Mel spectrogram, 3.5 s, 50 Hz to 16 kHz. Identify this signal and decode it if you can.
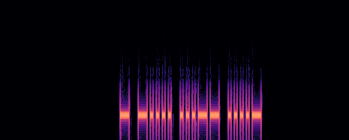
Morse code, heard as a keyed tone, about 40 wpm, 700 Hz. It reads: T634
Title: Numbers - Contest Style - 4-Digit 40wpm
